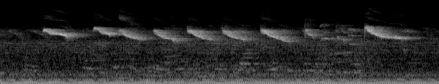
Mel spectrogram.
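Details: Mangrove whistler lure song with a series of eight bright, downslurred whistled notes spaced about half a second apart, each clear and ringing, over a faint low hum.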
